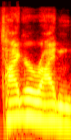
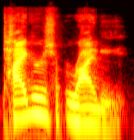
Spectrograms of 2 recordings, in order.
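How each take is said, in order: First: No S sound follows the first word. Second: An S sound follows the first word. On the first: This is how the name is spelled. "There's no S in his name" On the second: This is how the player himself says it. "He pronounces it Tigers Riding with an S"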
